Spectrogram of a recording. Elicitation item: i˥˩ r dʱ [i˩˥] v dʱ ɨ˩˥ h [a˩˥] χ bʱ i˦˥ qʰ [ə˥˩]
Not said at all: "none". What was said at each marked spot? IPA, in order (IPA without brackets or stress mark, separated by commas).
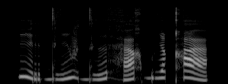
i˩˥, a˩˥, a˥˩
